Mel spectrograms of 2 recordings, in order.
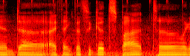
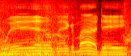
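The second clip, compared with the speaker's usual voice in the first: mock Southern drawl, louder and higher; southern drawl demo; 5 semitones higher, 6 dB louder, much slower than usual. Shown as a demonstration. Gamer asks the AI for a southern drawl. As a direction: drawl it like an old Southern porch sitter. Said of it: "more of a convincing southern accent".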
